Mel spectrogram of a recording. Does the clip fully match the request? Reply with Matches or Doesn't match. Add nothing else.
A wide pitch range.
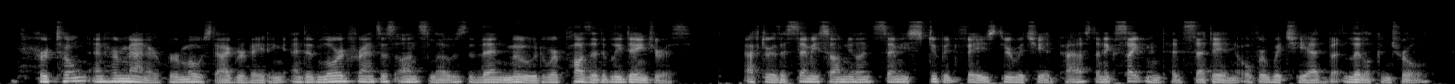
Doesn't match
